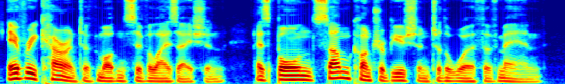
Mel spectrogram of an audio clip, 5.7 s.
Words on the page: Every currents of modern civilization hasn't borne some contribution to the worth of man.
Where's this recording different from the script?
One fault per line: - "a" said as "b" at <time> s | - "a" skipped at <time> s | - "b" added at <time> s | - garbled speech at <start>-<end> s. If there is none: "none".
- "currents" said as "current" at 0.4 s
- "hasn't" said as "has" at 2.5 s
